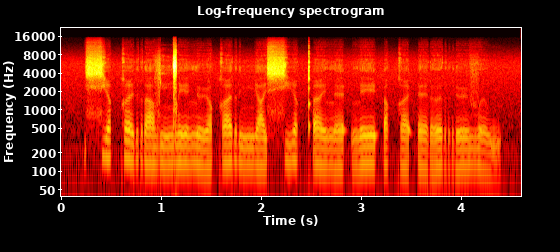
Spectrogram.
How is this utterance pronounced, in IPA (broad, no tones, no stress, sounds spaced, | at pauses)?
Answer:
ɕ i q i r a v ŋ͡ǀ e l ø q ɛ r ɲ a ɕ i qʼ e l ɛ ʔ l e ʔ ə q e ʔ ɛ ɾ ə r ø v ə w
